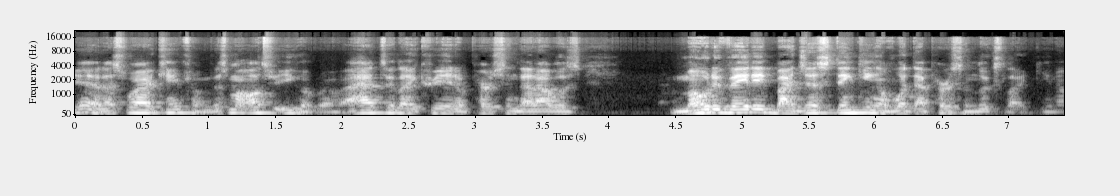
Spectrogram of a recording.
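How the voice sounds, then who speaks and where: A man speaks very fast at medium pitch, somewhat breathy, with ordinary pitch variation. His loudness swings widely. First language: Spanish. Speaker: YouTuber. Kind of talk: casual chat.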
